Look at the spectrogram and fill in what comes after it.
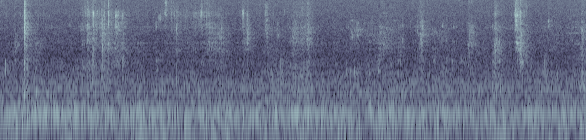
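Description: Close-up eating of corn on the cob: biting kernels off the cob and chewing loudly, with many short wet clicks and smacks scattered through. A steady low hum runs underneath.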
